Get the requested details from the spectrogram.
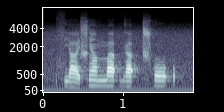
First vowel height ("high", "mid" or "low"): low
